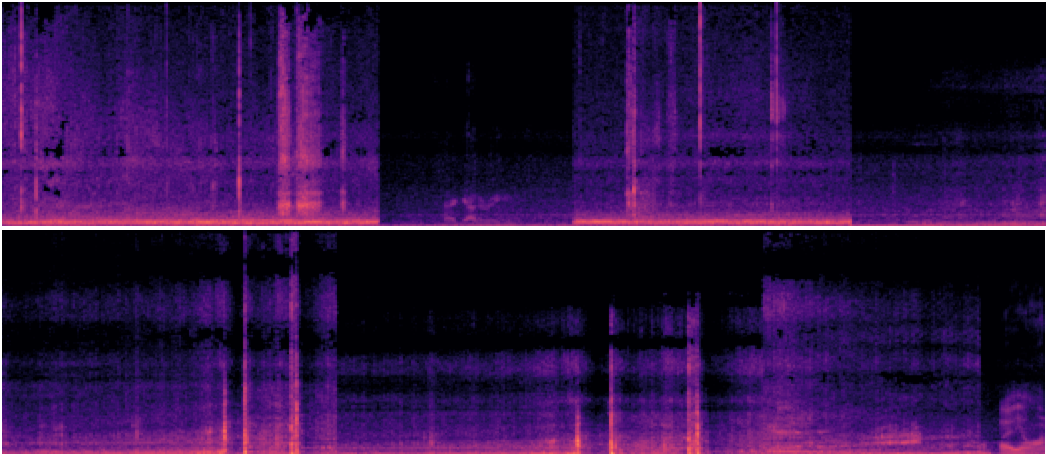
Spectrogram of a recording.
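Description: Skateboard wheels rolling on asphalt, with several sharp clacks of the board between about twelve and seventeen seconds in. The rolling sound changes abruptly several times.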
